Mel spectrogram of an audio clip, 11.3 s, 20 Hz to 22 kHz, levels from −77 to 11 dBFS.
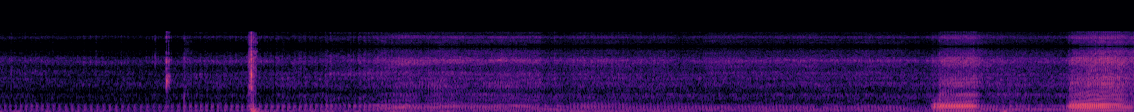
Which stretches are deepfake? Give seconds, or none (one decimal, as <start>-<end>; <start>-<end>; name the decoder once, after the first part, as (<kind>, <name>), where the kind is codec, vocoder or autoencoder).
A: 2.2-5.4 (vocoder, Vocos); 7.1-8.8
